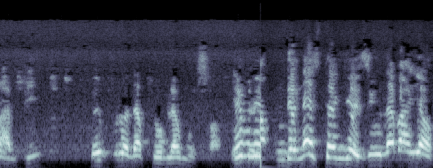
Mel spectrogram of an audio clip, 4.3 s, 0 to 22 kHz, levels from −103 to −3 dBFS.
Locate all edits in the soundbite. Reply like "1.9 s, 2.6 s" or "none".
2.6 s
